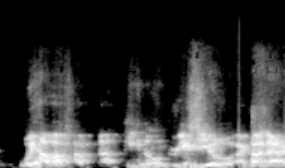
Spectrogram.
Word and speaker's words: Pinot Grigio: talk to you and tell you how to pronounce it. No problem. Right, we have a Pinot Grigio.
